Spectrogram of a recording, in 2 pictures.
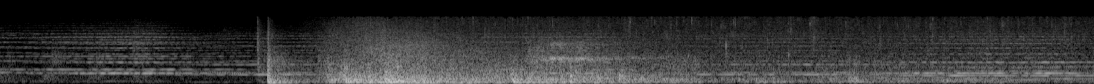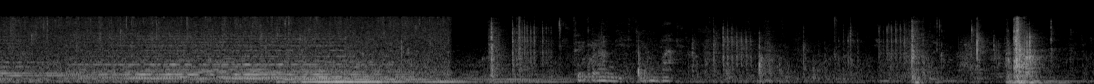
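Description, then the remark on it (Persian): Heavy rain pours down steadily, a dense hiss drumming on surfaces, with a low rumble of thunder surging early on before the downpour settles into a constant wash. “چرا اینجوری خیس شدی تو؟ چی بابا بارون و ماشین و بلا پشت.”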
